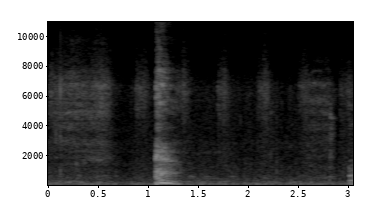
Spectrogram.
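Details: Young girl with cough, runny nose and flu attributed to a chill, having her back scraped (kerokan); a single short, harsh cough in a quiet room.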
